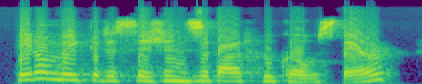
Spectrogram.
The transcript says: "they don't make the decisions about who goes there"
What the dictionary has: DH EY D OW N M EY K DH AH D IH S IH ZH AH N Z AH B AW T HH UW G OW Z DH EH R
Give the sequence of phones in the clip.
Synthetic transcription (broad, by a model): DH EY D OW N M EY K DH AH D IH S IH ZH AH N Z AH B AW T HH UW G OW Z DH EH R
